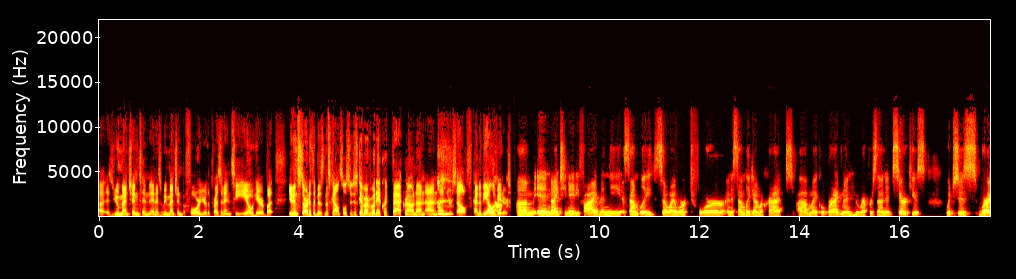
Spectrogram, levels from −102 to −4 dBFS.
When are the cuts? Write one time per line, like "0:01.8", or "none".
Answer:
0:08.2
